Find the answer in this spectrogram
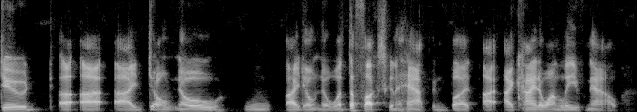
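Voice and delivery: put-on uneasy, anxious, very worried, fretful tone. Retelling how a man urged Oscar to leave, in a very worried tone. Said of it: "a very worried tone".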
